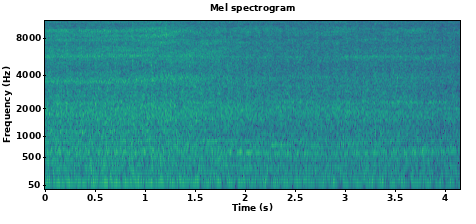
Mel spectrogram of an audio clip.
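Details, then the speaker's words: 1967 Mercury Commuter wagon, started cold after years of sitting; it barely ran previously. Fires right up into a steady, even low rumble with no misses, knocks or ticks. Normal cold idle. "Fires right up though. Yep. A little cold right now."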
